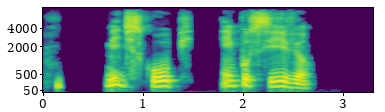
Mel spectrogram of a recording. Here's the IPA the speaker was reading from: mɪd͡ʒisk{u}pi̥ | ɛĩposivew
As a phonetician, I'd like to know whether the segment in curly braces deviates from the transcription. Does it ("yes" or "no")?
no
